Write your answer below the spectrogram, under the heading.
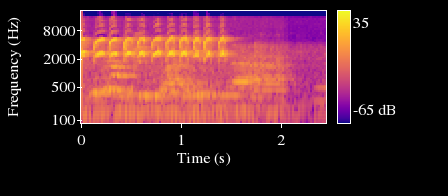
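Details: Lesser green leafbird song meant to rile rival birds, a quick string of ringing high notes repeated several times per second before fading into faint low background sound.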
